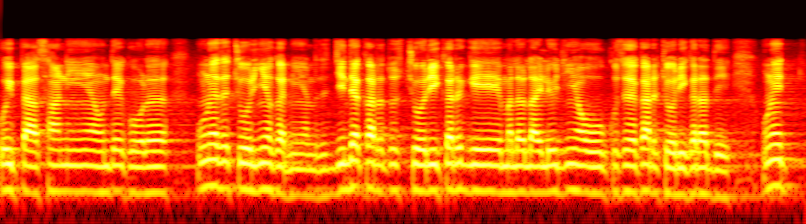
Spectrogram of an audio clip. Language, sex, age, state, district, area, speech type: Dogri, male, 18-30, Jammu and Kashmir, Kathua, rural, spontaneous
